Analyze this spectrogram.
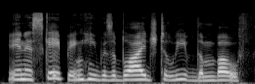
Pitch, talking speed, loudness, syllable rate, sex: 210 Hz, 210 wpm, -16 LUFS, 5.9 syllables/s, female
